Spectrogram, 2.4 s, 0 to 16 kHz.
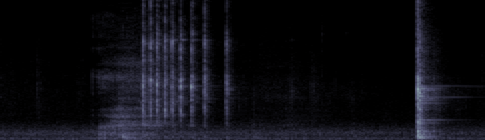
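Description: Quick run of sharp ratchet clicks from a wrench tightening a bolt on an Audi TT Mk2 gearbox mount, a rattling burst followed after a pause by one louder metallic click, close and otherwise quiet.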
